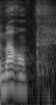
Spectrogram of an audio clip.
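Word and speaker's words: Marans: S mais qu'on ne prononce pas, la poule de marran.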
